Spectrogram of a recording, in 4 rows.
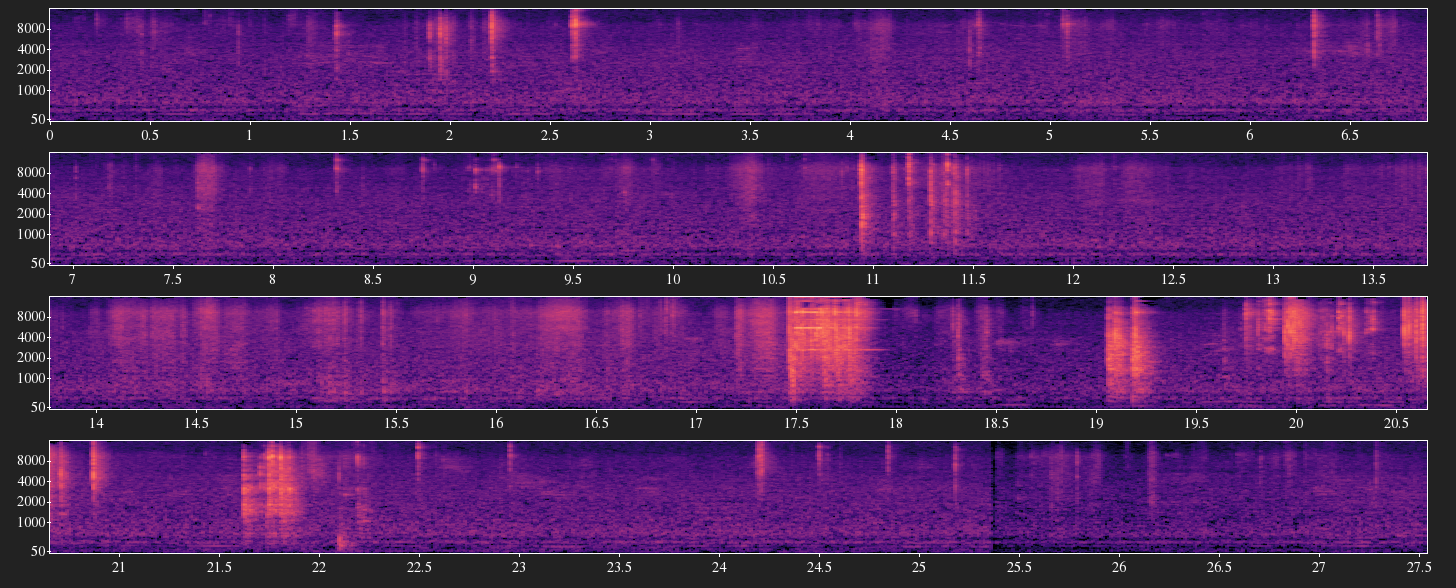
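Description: Metal parts of an OS FF-320 Pegasus four-cylinder model engine clinking and tapping as it is taken apart by hand. A few light clicks come early, then a louder cluster of clinks a little past the middle, the loudest with a short metallic ring.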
